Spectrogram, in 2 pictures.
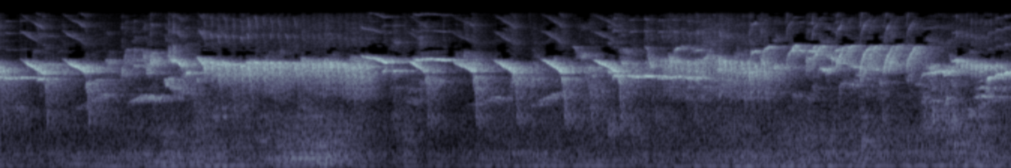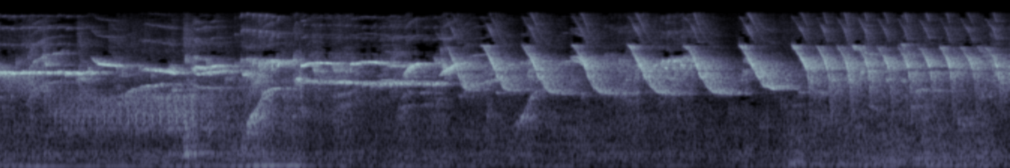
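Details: Several canaries singing: a long, unbroken song of rapid high trills, rolls and chattering phrases that shift in pitch without pause.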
